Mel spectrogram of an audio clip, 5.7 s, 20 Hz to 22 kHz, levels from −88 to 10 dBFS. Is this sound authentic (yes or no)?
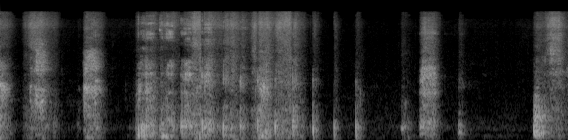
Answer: no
